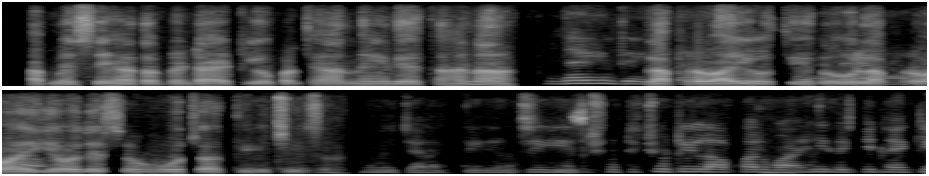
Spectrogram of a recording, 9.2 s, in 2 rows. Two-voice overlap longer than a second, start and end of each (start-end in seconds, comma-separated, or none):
3.2-4.8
